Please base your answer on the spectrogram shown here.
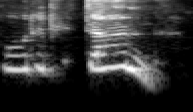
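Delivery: put-on shocked children. A narrator's reading.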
